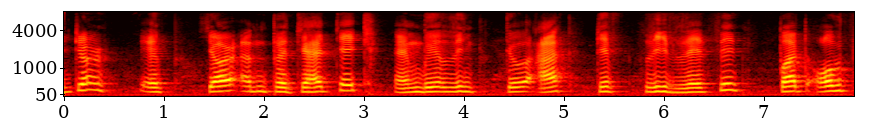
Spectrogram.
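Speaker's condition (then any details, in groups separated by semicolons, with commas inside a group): Cerebral palsy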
